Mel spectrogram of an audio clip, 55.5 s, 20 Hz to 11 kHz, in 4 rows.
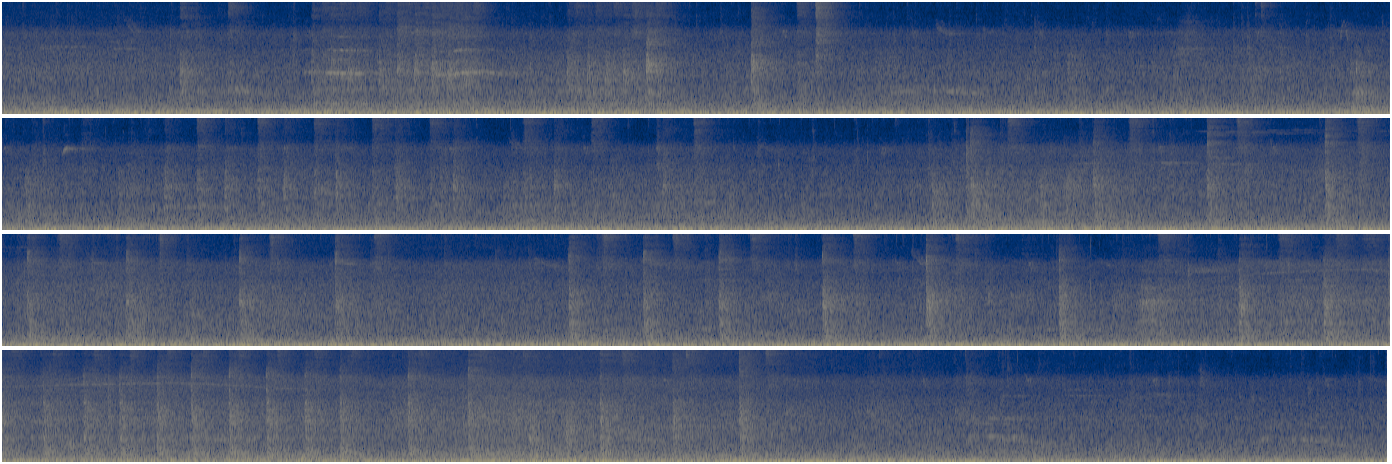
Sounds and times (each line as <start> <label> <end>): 19.8 Traffic Sound 54.2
